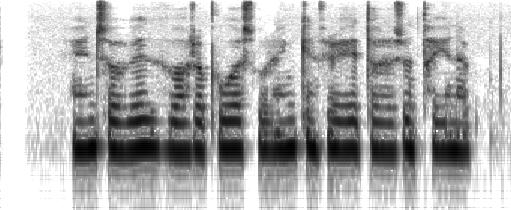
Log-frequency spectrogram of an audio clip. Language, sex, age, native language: Icelandic, female, 40-49, Icelandic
